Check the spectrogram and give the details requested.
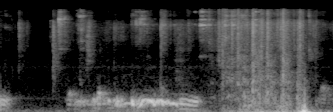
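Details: A domestic pigeon gives one low, rolling coo lasting over a second, followed by rustling and a dull thump.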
